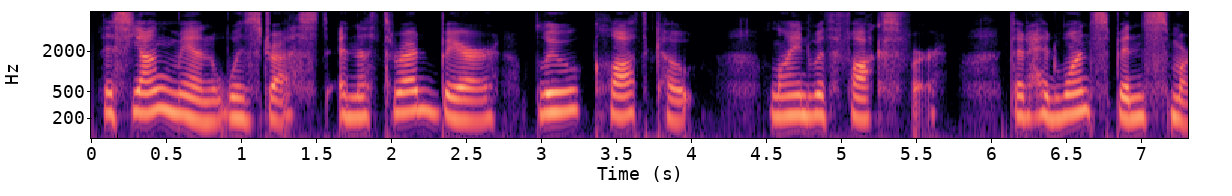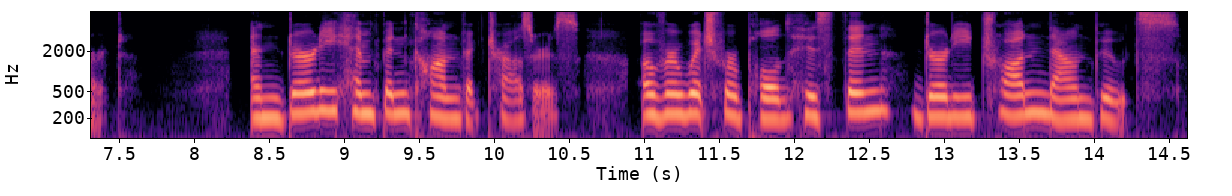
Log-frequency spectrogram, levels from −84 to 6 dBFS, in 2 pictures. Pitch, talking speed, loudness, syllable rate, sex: 220 Hz, 145 wpm, -18 LUFS, 4.0 syllables/s, female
